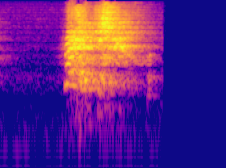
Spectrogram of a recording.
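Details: Pig sneezing: a single sharp, hissing sneeze bursting out after a brief intake of breath.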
